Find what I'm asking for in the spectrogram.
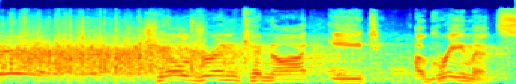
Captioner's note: some Applause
